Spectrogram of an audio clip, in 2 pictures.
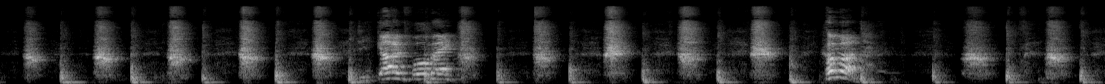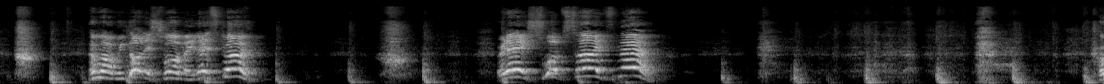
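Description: Knee strikes thrown at a steady pace of about two a second, each one marked by a sharp exhaled breath and the thud of bare feet on a wooden floor. Several stretches of voice come in between, about 4, 8, 12 and 16 seconds in.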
